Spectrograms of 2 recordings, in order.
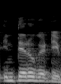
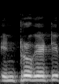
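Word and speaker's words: interrogative: दोस्तों, इंट्रोडक्शन नहीं है, इंटेरोगेटिव है। आप अगर बोल रहे हैं इंट्रोगेटिव तो ये गलत है, हमने आपको बताया था मेरी क्लास में, आपको प्रोनाउंसिएशन भी इंपॉर्टेंट है इसके लिए। तो कहने का मतलब दोस्तों यहाँ पे इंटेरोगेटिव होता है, इंट्रोगेटिव नहीं होता है। अगर आप इसको कह रहे हैं तो यू आर रॉन्ग।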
